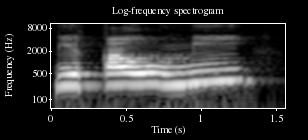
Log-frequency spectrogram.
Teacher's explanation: کے بعد لام زیر لی، قاف واو زبر قو، یہاں پر واو ساکن، اس سے پہلے زبر، یہاں پر پھر ہم واو لین کر رہے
